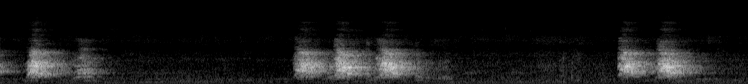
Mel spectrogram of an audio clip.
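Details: Chihuahua versus dachshund: barking in short bursts, first a pair, then three quick barks after a pause, then another pair, with quiet gaps between.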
